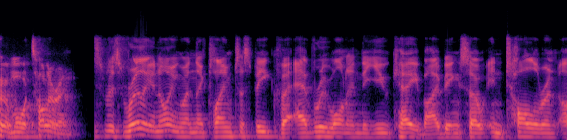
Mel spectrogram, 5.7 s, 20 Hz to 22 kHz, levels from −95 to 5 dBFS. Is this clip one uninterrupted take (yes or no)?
no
